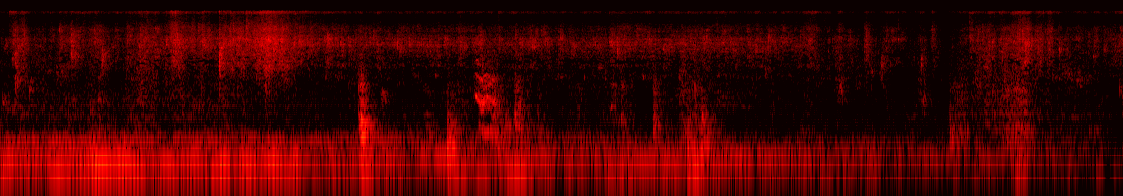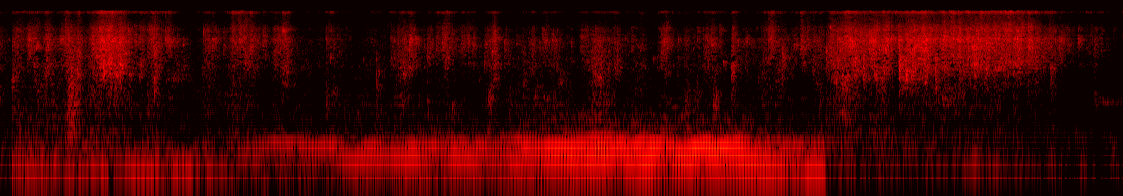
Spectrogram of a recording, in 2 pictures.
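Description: Laundry, including underwear, being hand-washed in a basin of water: steady close sloshing, splashing and wringing that continues with loudness swells, no talking.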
